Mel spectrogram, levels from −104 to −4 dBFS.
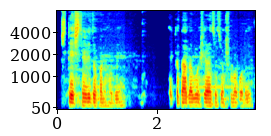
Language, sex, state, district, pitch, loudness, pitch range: Bengali, male, West Bengal, Dakshin Dinajpur, 110 Hz, -22 LUFS, 105-110 Hz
